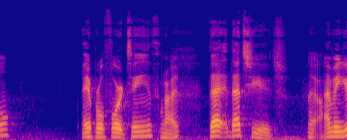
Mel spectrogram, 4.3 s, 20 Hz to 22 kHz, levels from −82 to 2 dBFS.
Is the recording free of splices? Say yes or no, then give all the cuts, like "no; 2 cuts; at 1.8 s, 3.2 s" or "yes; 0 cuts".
yes; 0 cuts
